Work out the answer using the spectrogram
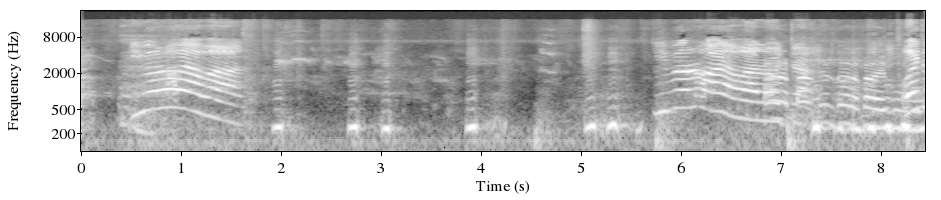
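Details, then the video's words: On a goat farm during the birth of the goat Kalli Rani, two drawn-out bleats rise and fall with a wavering tone, one at the start and one near the end. Short clucking pulses and low voices fill the gap between them. "কাল্লি রানীর ডেলিভারির ফুল ভিডিও"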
